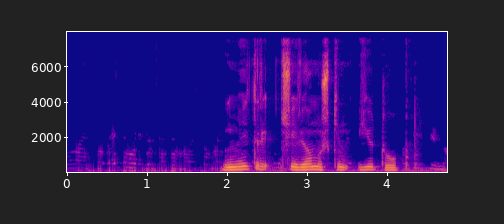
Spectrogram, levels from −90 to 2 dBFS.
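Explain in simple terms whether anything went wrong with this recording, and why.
At 2.76 s the playback device ran short of fresh audio for a moment and played its last buffer once more, a repeated buffer. That piece lasts only about 4 ms, which fits a 64-sample buffer, so the repeat comes across as a tiny click.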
